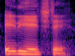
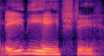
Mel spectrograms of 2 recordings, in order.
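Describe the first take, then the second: First: It is said flat and plain. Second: It is said with an odd inflection.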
